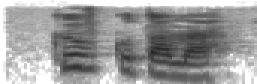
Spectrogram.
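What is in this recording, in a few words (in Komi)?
"кывкутана", Komi, female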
